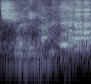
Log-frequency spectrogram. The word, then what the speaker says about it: Dua Lipa: It's not Dua Lipa, it's Dua Lipa.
